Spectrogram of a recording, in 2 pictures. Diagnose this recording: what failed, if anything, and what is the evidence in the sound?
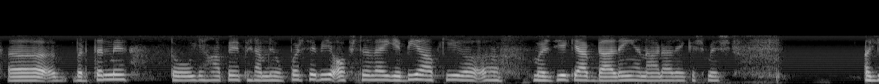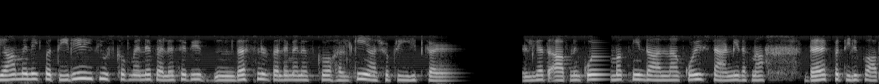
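A DECT cordless phone buzz runs under the whole recording: a thin, steady buzz at 100 Hz with a dense harmonic series, at about 25 dB below the signal. This is analogue-stage pickup. A nearby handset or base bursts every 10 ms, and the audio circuitry rectifies that radio energy into the band.

From 13.16 to 14.04 s there is a call audio freeze. The last sound is extended as a decaying buzz that sinks into about 0.5 s of silence. Playback then resumes where it stopped, 855 ms late, with nothing skipped. The likely cause is delayed packets draining the jitter buffer.

A long network dropout follows from 14.72 to 14.91 s. The sound is stretched into a fading tail for about 180 ms. It then picks up further along, with that much audio gone. The likely cause is packets that never arrived, which the receiver concealed and then skipped past.

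A jitter buffer speed-up runs from 16.09 s to the end. The audio plays at 128% speed with no change in pitch, and around 0.4 s in total is trimmed out. The buffer sheds repeated pitch-period-sized pieces to cut excess delay. The call path's cut-off at 4 kHz fits G.711 A-law at 64 kbps.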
